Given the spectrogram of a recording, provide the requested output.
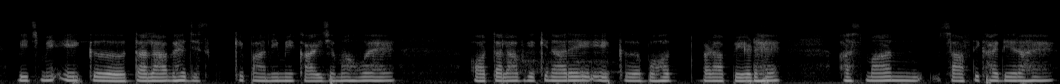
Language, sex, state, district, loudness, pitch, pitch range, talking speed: Hindi, female, Uttar Pradesh, Varanasi, -35 LUFS, 170 Hz, 165-180 Hz, 160 wpm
